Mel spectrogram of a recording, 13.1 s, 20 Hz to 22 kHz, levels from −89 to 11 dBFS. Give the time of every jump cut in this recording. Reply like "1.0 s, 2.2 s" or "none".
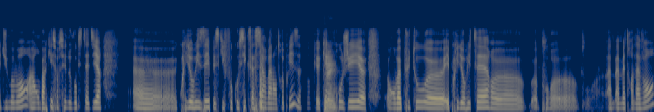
1.6 s, 3.6 s, 6.1 s, 11.6 s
